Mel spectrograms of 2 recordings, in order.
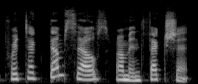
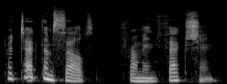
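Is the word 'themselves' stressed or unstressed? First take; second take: stressed; unstressed. First: The word themselves is stressed. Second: The word themselves is unstressed. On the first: The speaker calls it wrong. "He didn't say protect themselves from infection. I think many Taiwanese might say it that way" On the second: The speaker calls it right. "Themselves is not stressed"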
